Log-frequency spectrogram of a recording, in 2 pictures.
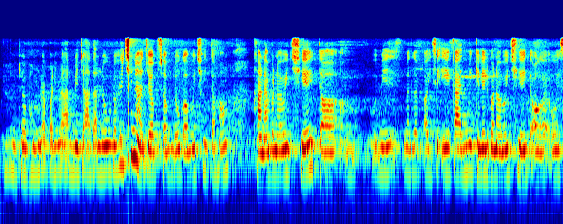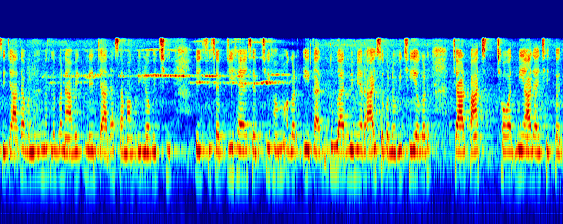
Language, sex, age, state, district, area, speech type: Maithili, female, 45-60, Bihar, Sitamarhi, rural, spontaneous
